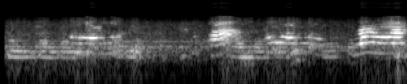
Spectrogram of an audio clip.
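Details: Pet cat making weird noises indoors: a run of harmonic, wavering meows and chirrups, with a brighter rising cry near the middle and another at the end.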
